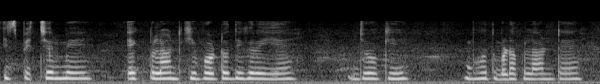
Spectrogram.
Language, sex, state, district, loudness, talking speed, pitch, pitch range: Hindi, female, Uttar Pradesh, Shamli, -16 LUFS, 150 wpm, 265 Hz, 255-275 Hz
